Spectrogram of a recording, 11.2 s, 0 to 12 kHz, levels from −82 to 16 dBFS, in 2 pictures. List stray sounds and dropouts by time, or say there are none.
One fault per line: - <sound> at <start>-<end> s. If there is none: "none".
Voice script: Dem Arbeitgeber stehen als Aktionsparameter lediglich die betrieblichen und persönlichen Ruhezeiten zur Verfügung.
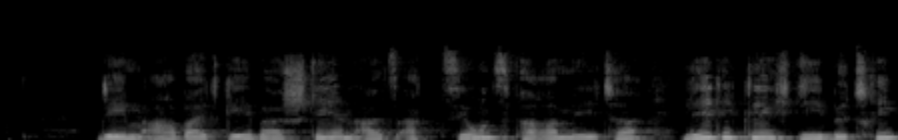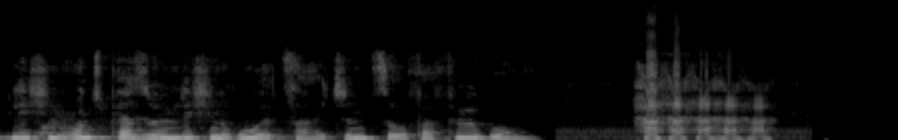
- laugh at 9.6-10.5 s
